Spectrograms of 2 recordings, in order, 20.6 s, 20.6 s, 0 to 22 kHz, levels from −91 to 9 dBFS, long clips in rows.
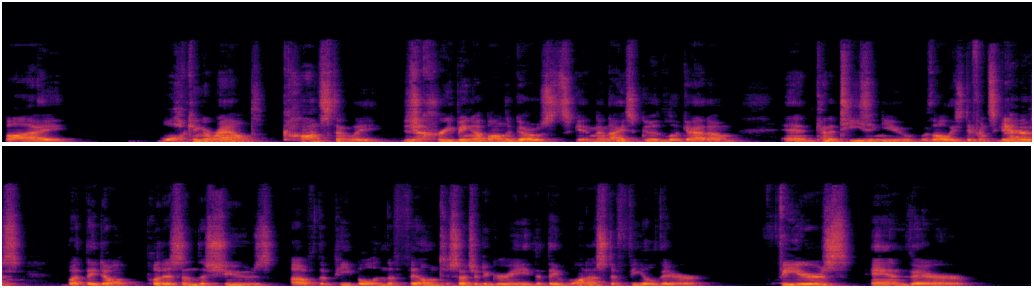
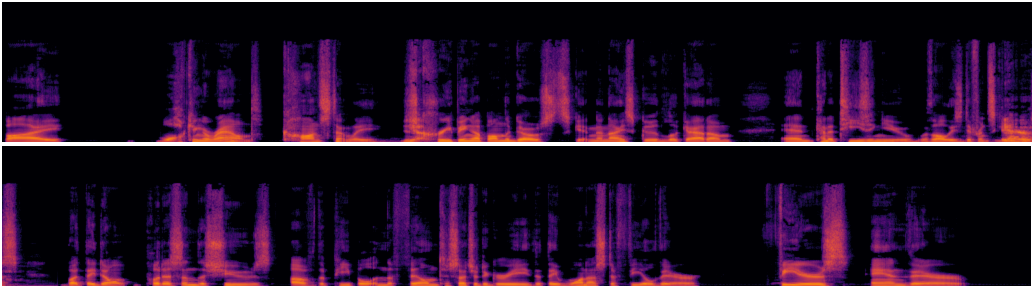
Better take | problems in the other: second | off-mic speech; far // room echo; very slight; dies away in 0.2 s

